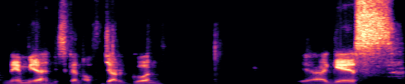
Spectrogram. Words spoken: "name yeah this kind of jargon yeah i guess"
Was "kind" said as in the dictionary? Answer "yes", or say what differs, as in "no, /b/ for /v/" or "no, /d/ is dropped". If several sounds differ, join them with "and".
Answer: no, /d/ is dropped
